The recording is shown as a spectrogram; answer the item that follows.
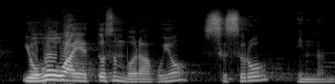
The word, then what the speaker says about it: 여호와: 스스로 계신 분이라고 하지 요게 이스라엘 말로 히브리어 말로여 호 와라고 발음이 되는 겁니다 여호와의 뜻은 뭐라고요 스스로 있는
